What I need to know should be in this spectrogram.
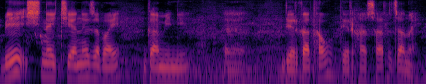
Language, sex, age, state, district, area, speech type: Bodo, male, 45-60, Assam, Udalguri, rural, spontaneous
